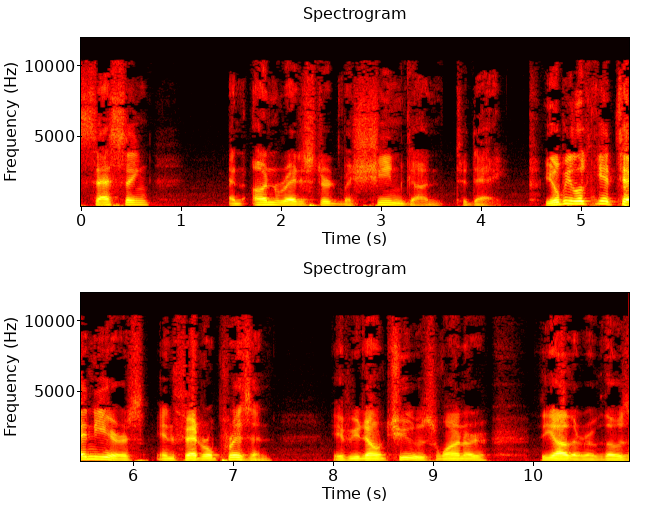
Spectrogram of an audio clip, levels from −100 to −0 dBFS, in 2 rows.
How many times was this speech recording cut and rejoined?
2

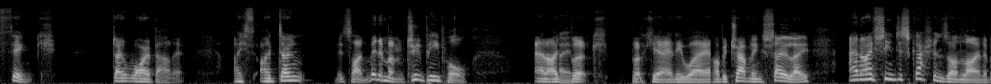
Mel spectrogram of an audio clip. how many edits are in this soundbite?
3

